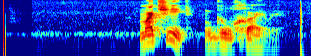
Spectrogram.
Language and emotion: Russian, angry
